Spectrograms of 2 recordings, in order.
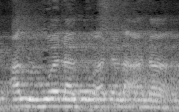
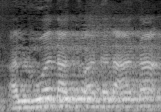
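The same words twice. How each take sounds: The two takes are said the same way.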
